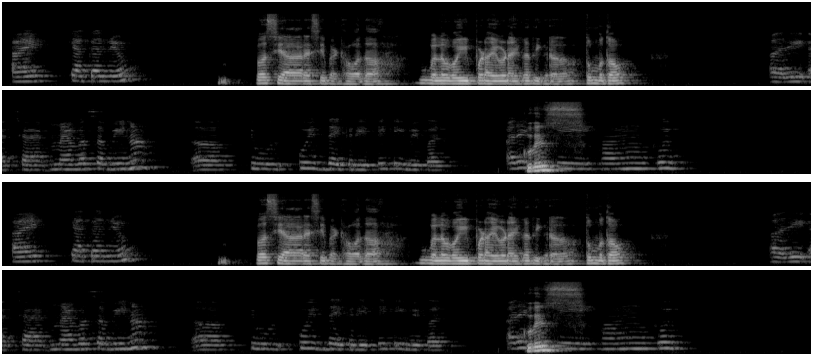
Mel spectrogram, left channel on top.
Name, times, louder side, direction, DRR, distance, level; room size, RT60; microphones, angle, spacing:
voice 1, 0.7-1.3 7.7-9.5 10.0-10.3 10.6-12.5 13.1-13.4 13.6-14.8, left 1 dB, 45° left, 7.5 m, -42 dB
voice 2, 2.5-6.3 13.3-13.9, equal, 5° left, 0.7 m, -26 dB
27.5 x 14.5 x 2.8 m
head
